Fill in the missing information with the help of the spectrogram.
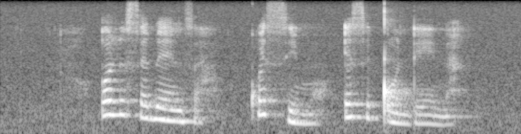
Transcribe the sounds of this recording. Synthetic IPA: olusɛɓɛnd͡zʱa | kʼwesimɔ | esiǃɔndʱɛːna

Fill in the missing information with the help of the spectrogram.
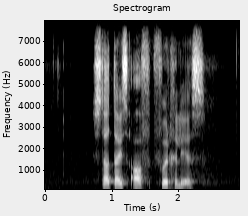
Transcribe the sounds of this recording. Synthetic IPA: stɐtœɥsɐffuərχəliəs

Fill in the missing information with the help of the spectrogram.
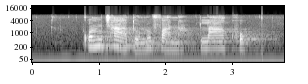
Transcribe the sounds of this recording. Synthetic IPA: k̬ʼom̩t͡ʃʰad̥ʱɔnɔfanalaːkʰɔ

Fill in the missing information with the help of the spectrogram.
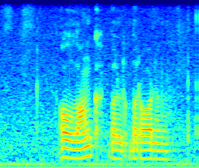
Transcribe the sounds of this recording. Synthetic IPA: ʔɑlˠlɐŋkbəɾɑːdəŋ

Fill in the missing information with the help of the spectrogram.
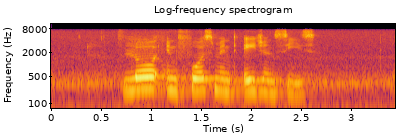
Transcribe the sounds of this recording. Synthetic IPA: lɔɛ̃nfɔsmɛ̃ntʰed͡ʒɛ̃nsiz

